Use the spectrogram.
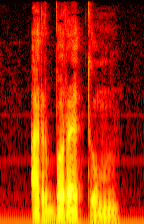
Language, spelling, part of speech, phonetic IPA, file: Polish, arboretum, noun, [ˌarbɔˈrɛtũm], Pl-arboretum.ogg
